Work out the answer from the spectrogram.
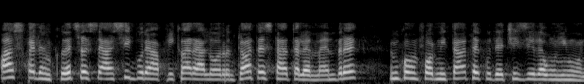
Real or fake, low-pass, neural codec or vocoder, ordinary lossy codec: fake; 7.2 kHz; codec, 24 kHz, 3 kbps, HILCodec; MP3, 48 kbps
